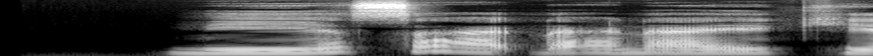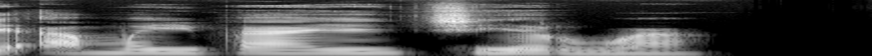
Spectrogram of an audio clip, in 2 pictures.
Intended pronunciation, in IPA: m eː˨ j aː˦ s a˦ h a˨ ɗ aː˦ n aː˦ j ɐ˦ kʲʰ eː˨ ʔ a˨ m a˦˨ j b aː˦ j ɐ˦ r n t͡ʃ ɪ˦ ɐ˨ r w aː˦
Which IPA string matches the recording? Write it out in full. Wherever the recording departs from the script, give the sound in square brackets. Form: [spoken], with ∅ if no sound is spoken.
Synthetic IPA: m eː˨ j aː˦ s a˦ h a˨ ɗ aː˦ n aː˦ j ɐ˦ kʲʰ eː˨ ʔ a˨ m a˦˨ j b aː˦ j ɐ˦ [∅] n t͡ʃ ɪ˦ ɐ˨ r w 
